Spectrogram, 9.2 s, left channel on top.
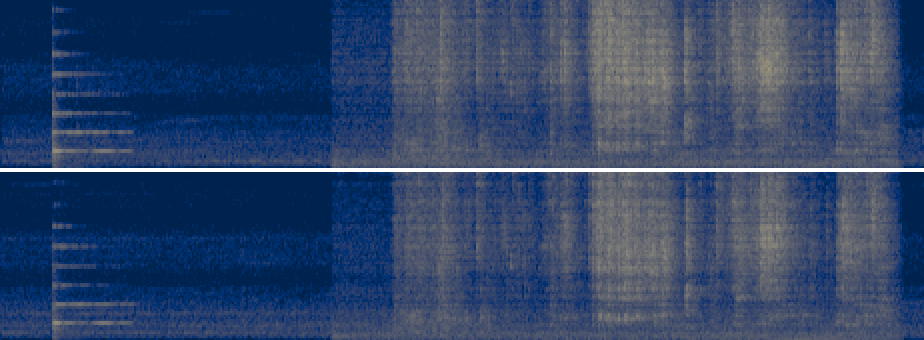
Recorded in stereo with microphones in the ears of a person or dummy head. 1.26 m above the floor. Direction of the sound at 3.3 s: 75° left (ahead or behind).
